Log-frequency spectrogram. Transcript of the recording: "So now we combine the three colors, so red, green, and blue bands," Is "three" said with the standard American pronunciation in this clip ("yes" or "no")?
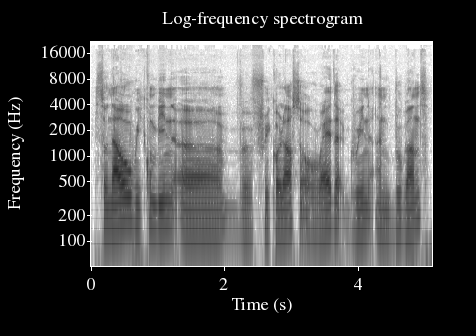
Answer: no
